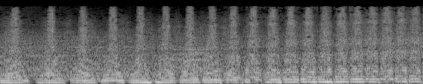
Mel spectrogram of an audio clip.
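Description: Progressive house music from a DJ mix: a rolling bass line under a steady ticking hi-hat pattern.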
